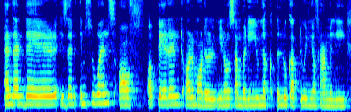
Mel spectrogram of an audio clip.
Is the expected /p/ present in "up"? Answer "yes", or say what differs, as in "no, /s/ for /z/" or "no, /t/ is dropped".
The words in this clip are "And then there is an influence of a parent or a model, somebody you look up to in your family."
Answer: yes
